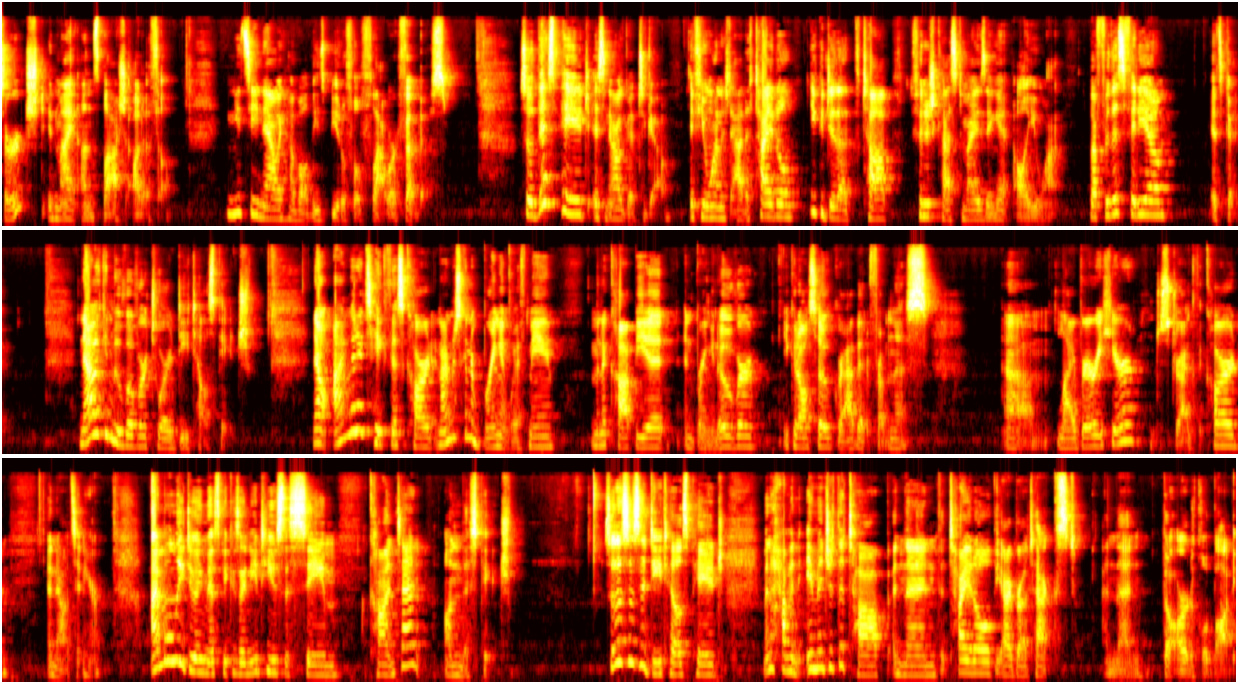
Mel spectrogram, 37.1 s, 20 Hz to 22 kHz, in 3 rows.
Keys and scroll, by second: 17.4 super+c.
